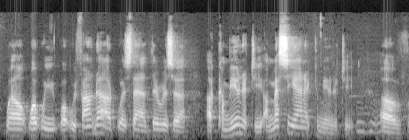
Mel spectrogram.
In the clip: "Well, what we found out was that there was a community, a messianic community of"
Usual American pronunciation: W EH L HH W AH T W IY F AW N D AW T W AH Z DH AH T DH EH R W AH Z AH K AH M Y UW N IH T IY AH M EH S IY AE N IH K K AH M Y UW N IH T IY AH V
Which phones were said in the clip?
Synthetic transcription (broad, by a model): W EH L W W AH T W IY F AW N D AW T W AH Z DH AH T DH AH R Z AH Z AH K AH M Y UW N IH T IY AH M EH S IY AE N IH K K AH M Y UW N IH T IY AH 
